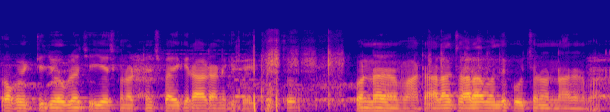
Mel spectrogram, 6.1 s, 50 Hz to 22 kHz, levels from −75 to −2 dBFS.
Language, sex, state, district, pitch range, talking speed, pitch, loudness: Telugu, male, Andhra Pradesh, Manyam, 100-105 Hz, 145 wpm, 105 Hz, -20 LUFS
